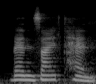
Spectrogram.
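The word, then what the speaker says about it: Benzaiten: but let me quickly show you how I pronounce it correctly. Benzai 10.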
